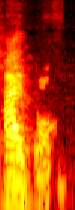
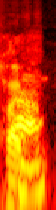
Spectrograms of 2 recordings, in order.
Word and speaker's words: Heupel: How do you say his name? Oh, Heupel. Josh Heupel. I can't even say his name. Yeah, Josh Heupel.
